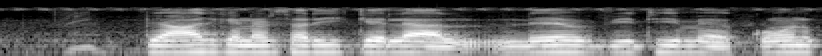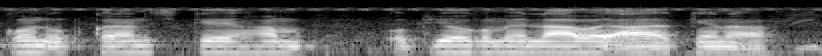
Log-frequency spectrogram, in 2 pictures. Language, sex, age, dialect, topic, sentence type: Maithili, male, 18-24, Southern/Standard, agriculture, question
